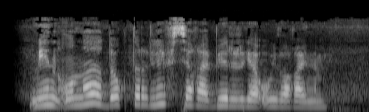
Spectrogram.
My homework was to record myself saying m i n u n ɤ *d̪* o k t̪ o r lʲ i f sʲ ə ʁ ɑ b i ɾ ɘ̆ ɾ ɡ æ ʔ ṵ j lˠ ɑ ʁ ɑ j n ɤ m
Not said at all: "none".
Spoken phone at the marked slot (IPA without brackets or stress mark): d̪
